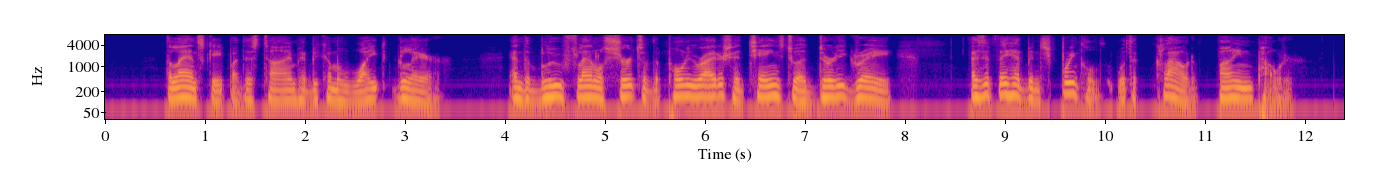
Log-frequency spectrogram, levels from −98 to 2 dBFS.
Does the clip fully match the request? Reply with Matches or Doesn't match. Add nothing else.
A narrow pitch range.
Doesn't match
